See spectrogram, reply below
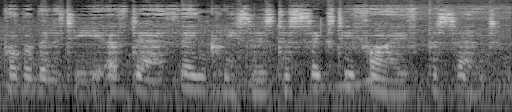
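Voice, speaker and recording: A woman voicing a calm, gentle female care computer AI in a game, giving even, clinical status reports over loud music. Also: fairly low pitch, measured pace, natural voice. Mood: calm reporting.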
